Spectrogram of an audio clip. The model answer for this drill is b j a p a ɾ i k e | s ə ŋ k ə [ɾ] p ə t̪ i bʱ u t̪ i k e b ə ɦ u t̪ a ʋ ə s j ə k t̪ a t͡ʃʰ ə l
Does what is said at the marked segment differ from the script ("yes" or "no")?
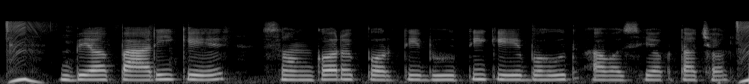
no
